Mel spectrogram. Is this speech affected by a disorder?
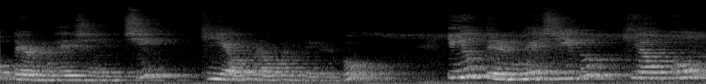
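No.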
